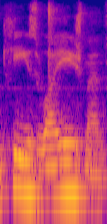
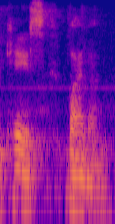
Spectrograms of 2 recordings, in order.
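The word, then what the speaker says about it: Kees Waaijman: No, but Kees, I called him Kees Weiman for a number of years until I discovered the pronunciation in Dutch is actually Kees Weiman.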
